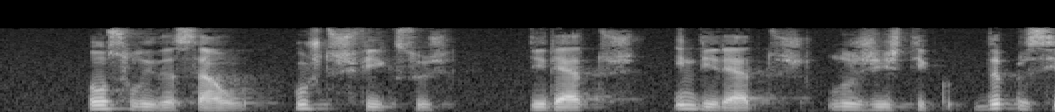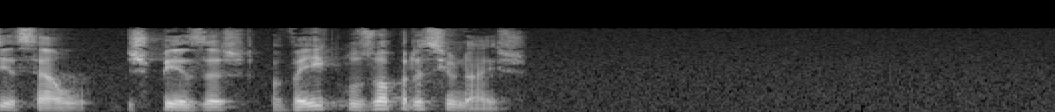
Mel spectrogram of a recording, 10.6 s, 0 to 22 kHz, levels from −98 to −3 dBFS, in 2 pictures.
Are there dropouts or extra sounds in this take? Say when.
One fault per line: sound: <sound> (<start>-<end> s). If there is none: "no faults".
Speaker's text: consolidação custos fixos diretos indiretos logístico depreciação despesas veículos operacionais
no faults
